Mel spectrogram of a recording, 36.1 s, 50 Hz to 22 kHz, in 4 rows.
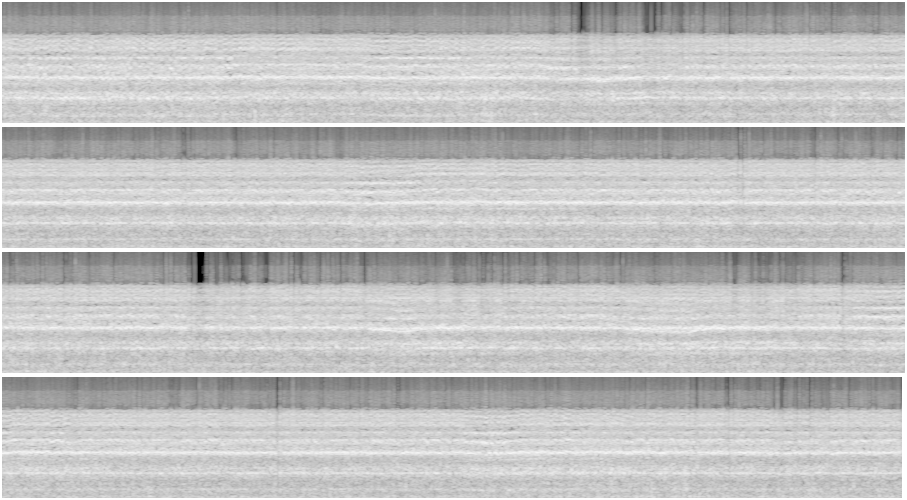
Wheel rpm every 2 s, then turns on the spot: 210, 220, 220, 230, 240, 230, 220, 240, 240, 230, 230, 230, 230, 230, 230, 230, 230, 230.
none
